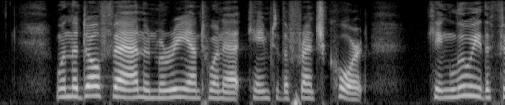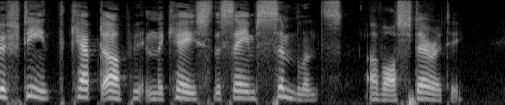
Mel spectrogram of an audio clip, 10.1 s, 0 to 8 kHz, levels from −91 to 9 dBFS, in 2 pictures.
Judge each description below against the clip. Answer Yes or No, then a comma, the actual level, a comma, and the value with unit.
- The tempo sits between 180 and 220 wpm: No, average, 140 wpm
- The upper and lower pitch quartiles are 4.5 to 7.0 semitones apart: No, average, 3.4 semitones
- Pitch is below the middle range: No, high, 210 Hz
